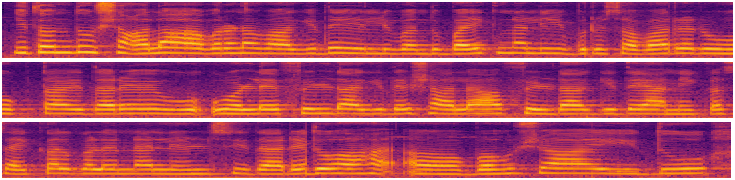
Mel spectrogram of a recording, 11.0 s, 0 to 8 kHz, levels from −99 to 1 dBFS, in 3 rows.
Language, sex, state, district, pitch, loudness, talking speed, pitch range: Kannada, female, Karnataka, Raichur, 240 Hz, -16 LUFS, 155 wpm, 235-255 Hz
